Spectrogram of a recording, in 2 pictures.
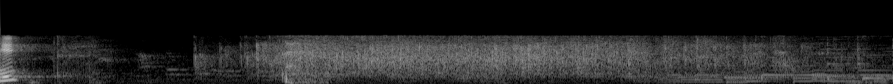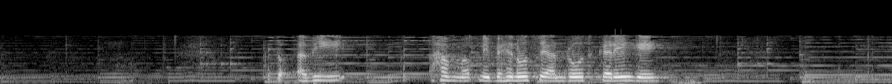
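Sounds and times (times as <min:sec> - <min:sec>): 
speech: 0:00.0 - 0:00.3, 0:11.9 - 0:12.5, 0:13.2 - 0:15.6
audience applause: 0:02.0 - 0:08.8.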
